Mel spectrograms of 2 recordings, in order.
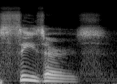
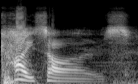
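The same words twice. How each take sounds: First: It is pronounced with the usual English sounds. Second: It is pronounced with classical Latin sounds. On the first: The speaker calls it wrong. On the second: The speaker calls it right.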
